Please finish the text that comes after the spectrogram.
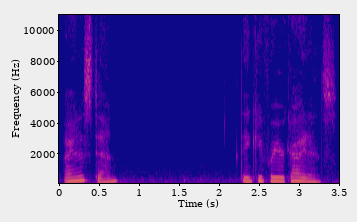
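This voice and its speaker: Soft, mellow alien woman, acted by a woman, formally curious. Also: a little high, steady tone. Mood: curious, polite. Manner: formal, measured, inquisitive. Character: curious, emotionally reserved female alien, politely clinical. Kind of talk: intimate roleplay audio acting.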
